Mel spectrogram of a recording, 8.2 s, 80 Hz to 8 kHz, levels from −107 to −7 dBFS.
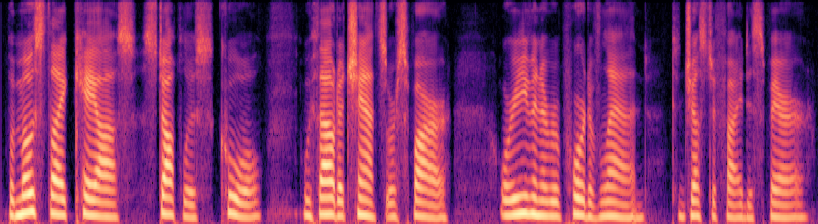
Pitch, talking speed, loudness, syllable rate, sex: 190 Hz, 145 wpm, -18 LUFS, 4.1 syllables/s, female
